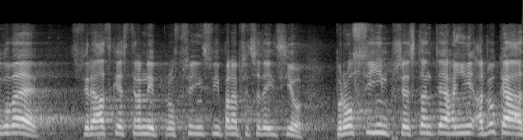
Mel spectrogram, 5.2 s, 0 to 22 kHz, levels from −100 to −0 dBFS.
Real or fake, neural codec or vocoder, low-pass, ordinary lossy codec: real; none; 10.8 kHz; MP3, 96 kbps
